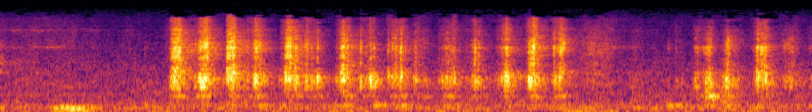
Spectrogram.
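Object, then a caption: Coated scratch-art paper sheet scratched with a wooden stylus. A wooden stylus scratches repeated strokes across the black coating of a scratch-art page in a small spiral pad, beside a scratched raccoon drawing, the thin paper resting on a flat backing. After a quiet start, about seventeen short, dry, bright scratching strokes come in quick, uneven bursts, with a pause before a final few strokes.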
